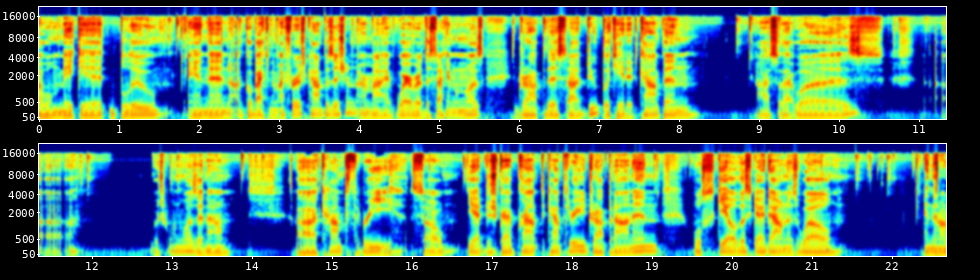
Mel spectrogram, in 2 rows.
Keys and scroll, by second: 19.0 s, 21.7 v.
